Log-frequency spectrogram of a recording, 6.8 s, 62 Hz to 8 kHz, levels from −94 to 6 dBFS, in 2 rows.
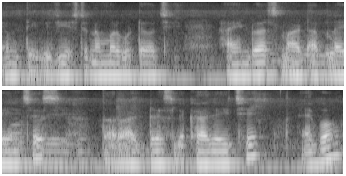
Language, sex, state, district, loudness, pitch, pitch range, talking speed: Odia, male, Odisha, Khordha, -19 LUFS, 120 Hz, 115-120 Hz, 125 wpm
